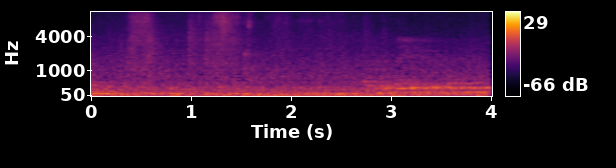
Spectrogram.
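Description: An older woman speaks calmly nearby.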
